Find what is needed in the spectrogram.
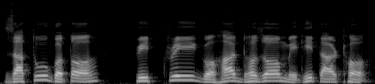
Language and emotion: Assamese, neutral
